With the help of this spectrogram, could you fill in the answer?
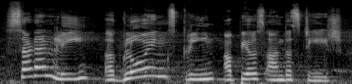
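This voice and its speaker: A woman reading the scripted narration of a school annual day play in measured storytelling. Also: on the high side, very animated. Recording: echoey hall with long reverb.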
